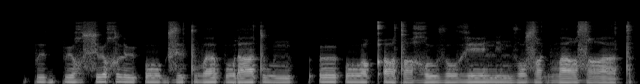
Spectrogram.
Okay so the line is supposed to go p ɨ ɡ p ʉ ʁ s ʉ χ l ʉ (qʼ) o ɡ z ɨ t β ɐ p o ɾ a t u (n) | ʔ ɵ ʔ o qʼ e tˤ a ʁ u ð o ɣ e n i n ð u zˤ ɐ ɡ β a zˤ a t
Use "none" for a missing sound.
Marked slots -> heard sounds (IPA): ʔ, n

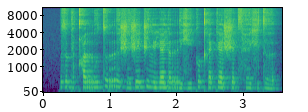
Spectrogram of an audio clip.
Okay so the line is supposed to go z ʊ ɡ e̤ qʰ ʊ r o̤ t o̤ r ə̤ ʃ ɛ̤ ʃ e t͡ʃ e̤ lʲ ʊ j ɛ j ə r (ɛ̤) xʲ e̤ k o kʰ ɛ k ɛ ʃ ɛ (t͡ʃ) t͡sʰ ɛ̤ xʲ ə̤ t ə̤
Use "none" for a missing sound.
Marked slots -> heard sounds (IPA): e̤, none

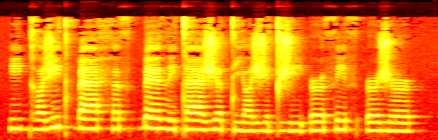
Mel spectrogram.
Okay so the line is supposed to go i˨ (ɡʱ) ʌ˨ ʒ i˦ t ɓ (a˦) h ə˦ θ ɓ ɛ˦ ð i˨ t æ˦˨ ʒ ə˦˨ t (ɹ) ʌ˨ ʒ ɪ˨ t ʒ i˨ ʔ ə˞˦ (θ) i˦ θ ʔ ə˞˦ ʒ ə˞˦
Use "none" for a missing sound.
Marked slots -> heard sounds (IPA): ɡʱ, æ˦, j, θ

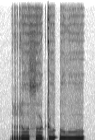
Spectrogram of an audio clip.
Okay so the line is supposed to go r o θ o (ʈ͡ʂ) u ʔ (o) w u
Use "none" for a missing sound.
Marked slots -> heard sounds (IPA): ʈ, u

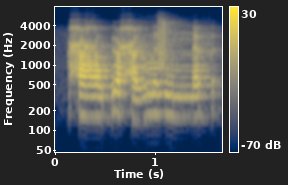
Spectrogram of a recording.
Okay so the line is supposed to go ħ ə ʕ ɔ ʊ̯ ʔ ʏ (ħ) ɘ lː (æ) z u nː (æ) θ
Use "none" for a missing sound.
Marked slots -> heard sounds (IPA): ħ, ə, æ

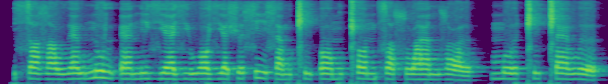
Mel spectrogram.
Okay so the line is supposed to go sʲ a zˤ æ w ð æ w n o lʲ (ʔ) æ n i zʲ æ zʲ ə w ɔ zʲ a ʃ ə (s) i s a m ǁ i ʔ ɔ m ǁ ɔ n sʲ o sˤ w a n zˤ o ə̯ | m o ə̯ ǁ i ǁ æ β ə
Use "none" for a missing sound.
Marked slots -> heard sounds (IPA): ʔ, s

